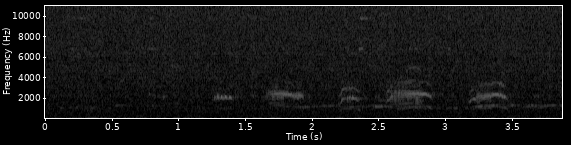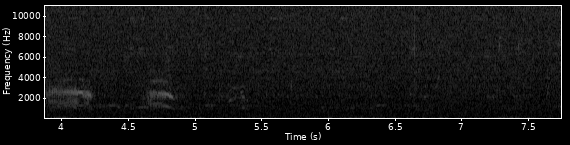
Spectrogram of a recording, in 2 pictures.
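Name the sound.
monkey or primate call in Fishing Planet video game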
